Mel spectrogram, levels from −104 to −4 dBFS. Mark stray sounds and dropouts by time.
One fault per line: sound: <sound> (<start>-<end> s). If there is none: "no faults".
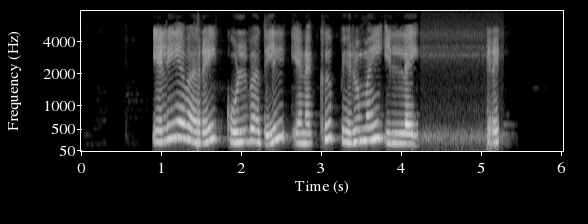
sound: laugh (5.1-5.2 s)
